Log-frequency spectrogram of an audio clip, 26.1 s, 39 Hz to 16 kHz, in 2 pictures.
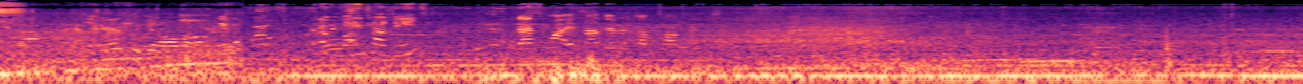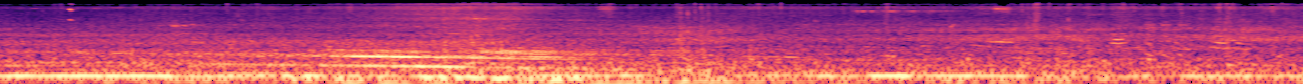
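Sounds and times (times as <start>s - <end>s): road traffic: 0.0s - 26.0s
loud vehicle passing: 12.6s - 26.0s.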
